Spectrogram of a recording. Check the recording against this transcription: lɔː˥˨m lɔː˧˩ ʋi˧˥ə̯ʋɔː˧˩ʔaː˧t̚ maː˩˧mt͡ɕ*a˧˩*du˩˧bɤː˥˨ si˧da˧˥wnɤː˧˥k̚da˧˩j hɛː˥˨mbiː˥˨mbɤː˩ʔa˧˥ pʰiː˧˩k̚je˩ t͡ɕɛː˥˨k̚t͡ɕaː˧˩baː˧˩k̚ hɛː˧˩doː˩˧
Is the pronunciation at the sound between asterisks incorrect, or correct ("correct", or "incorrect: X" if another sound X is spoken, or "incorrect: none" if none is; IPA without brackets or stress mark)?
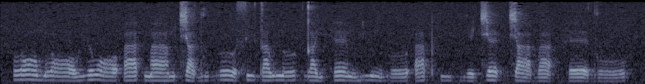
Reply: correct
